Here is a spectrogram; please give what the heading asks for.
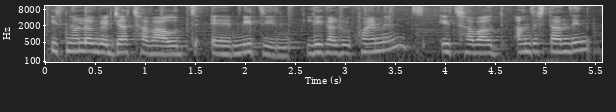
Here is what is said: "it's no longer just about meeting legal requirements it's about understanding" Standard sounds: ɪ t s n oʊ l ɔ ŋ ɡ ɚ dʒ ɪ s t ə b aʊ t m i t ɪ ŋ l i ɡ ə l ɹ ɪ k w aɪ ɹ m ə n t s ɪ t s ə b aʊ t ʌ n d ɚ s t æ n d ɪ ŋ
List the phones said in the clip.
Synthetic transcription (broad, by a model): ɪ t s n oʊ l ɔ ŋ ɡ ɚ dʒ ɪ s t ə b aʊ t m i t ɪ ŋ l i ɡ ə l ɹ ɪ k w aɪ ɹ m ə n t s ɪ t s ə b aʊ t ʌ n d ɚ s t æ n d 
